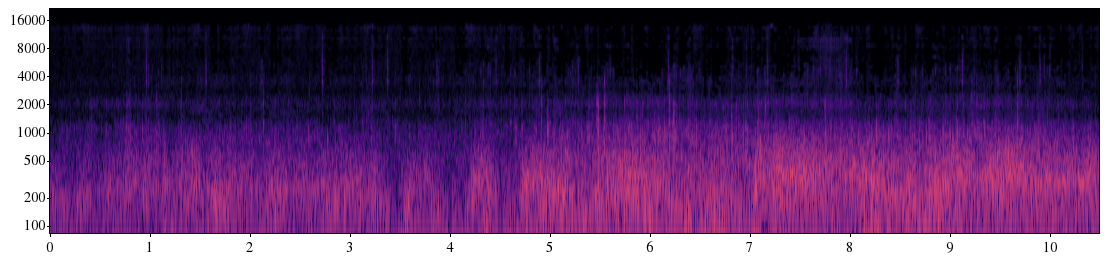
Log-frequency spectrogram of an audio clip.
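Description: Mountain bike riding fast down a dirt trail: wind noise on the microphone mixed with the tyres running over dirt and dry leaves, growing louder about halfway through as the bike picks up speed.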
